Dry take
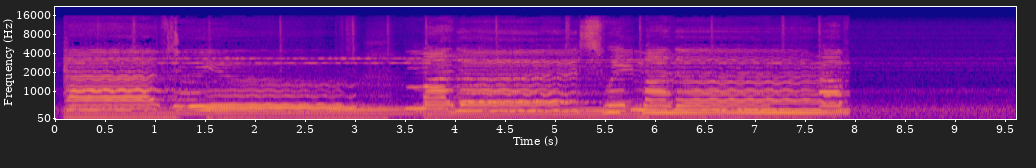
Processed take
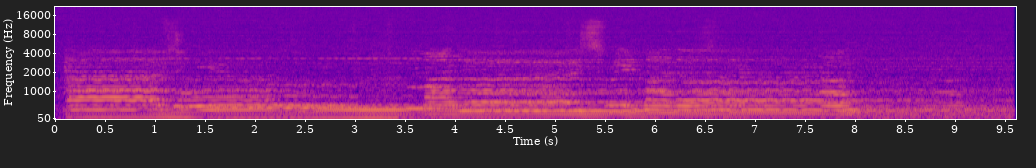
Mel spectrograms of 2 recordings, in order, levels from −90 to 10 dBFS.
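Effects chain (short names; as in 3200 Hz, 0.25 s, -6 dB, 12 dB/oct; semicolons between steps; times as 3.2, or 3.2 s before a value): HPF 63 Hz; high shelf 4200 Hz -5 dB; reverse; compressor 10:1, threshold -36 dBFS, peak gain reduction 18 dB; reverse; added noise white -53 dBFS; on a send: echo 1.156 s -12.5 dB; on the sum: shoebox room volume 220 m³, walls furnished, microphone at 4.9 m; gain -2 dB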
